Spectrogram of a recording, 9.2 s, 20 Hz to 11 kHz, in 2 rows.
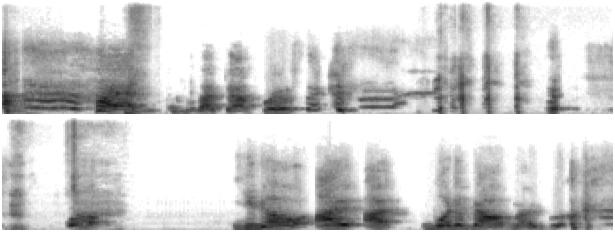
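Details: Adult woman born with cerebral palsy in 1956; dysarthria (cerebral palsy).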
